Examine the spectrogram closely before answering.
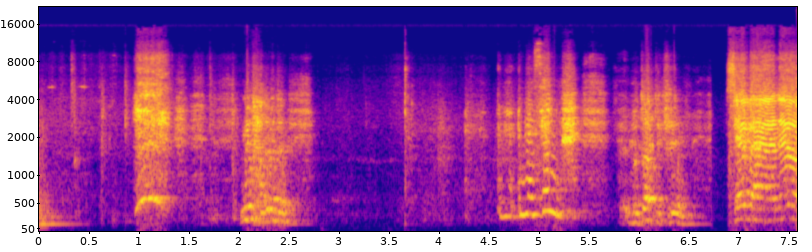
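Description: A woman speaks with surprise nearby.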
